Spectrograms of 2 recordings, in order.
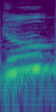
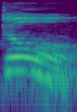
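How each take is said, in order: First: The vowel sounds like 'oo'. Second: The vowel sounds like 'oh'. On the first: The speaker calls it right. "So ডু করা" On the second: The speaker calls it wrong. "অনেকে ভুল করে ডো বলে"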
